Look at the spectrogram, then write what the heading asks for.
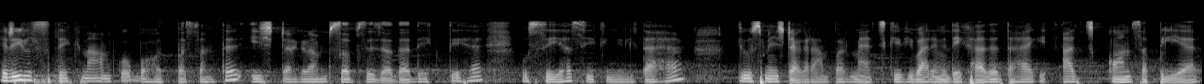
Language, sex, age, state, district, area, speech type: Hindi, female, 30-45, Bihar, Vaishali, urban, spontaneous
